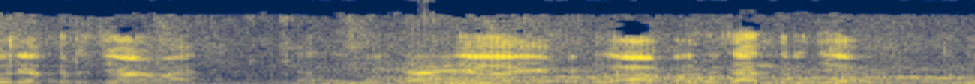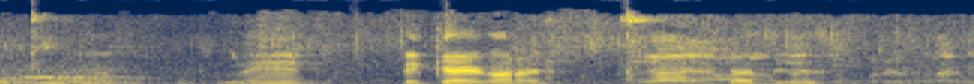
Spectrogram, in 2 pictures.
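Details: Belgian Blue cattle at an extreme-class cattle contest at Bintang Tani Farm in Indonesia: a long, low, drawn-out moo lasting about three seconds, rich in steady harmonics, followed by people talking nearby.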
